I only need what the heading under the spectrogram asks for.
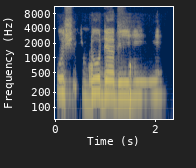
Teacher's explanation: Jadi kol-kolah tu keluar angin je bunyi dia.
